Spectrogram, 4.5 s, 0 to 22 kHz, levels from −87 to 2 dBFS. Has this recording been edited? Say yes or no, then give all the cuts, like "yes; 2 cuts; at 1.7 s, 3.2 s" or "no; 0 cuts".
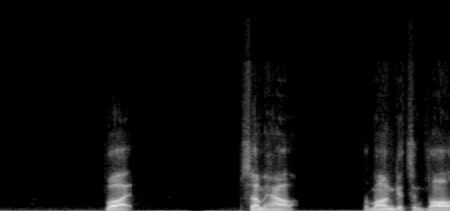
no; 0 cuts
